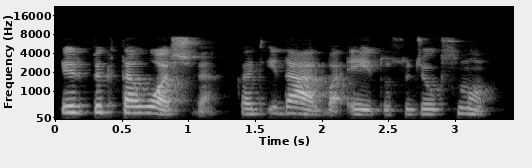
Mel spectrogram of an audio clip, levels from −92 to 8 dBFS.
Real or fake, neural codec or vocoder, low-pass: real; none; 7.2 kHz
